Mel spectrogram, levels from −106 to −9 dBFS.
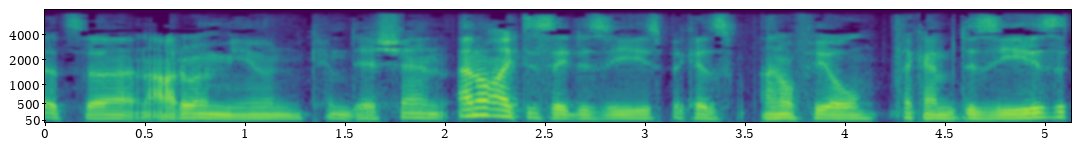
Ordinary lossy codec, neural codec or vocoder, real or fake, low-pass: MP3, 32 kbps; codec, 16 kHz, 0.8 kbps, ZipCodec; fake; 7.2 kHz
